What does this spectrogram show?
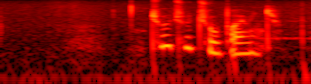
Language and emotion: Russian, neutral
